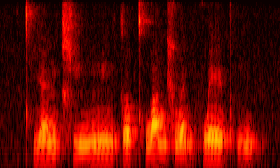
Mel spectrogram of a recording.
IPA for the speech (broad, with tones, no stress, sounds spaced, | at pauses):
t̪ʰ j ɛ˥ n t͡ɕʰ i˧˥ ŋ n̪ i˥˧ n k ɤ˥˩ kʰ w a˧˥ n ʂ w ə̰˨˩ n f w e˥˩ ɪ̯ pʰ i˩ ŋ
